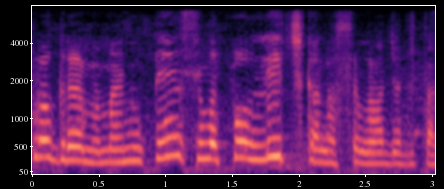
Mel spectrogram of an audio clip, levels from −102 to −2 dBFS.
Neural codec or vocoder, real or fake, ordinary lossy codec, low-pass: codec, 44.1 kHz, 2.6 kbps, SNAC; fake; AAC, 48 kbps; 7.2 kHz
